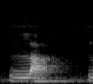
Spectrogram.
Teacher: जिस वर्ण के उच्चारण करते समय जिह्वा के अगल बगल से वायु बाहर निकलती है उसे पार्श्विक वर्ण कहा जाता है, जिससे ला ला बोलते हैं तो इसके अगल बगल से वायु बाहर निकलती है, इसे पार्श्विक वर्ण कहा जाता है।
